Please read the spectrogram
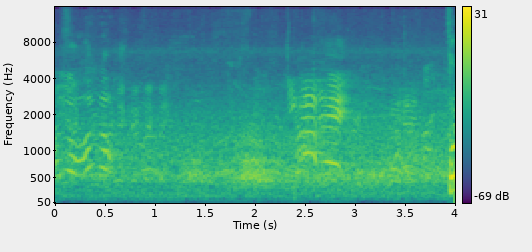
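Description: Two short, distant shouted calls, one at the start and one about two and a half seconds in, over steady outdoor background noise; a close man's voice begins calling out right at the end.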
